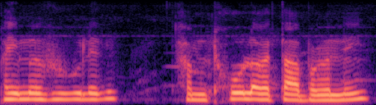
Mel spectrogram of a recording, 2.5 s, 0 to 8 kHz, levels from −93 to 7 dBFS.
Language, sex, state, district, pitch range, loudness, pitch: Wancho, male, Arunachal Pradesh, Longding, 160-175 Hz, -15 LUFS, 170 Hz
